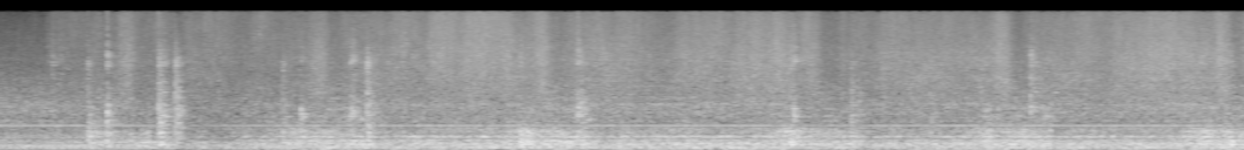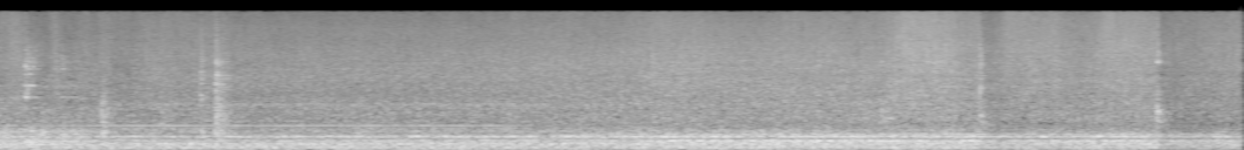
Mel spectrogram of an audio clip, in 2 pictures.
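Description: Egg noodles and vegetables sizzling as they are stir-fried in a wok. A metal spatula scrapes and clacks against the wok again and again.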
